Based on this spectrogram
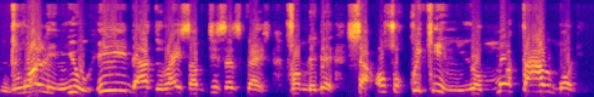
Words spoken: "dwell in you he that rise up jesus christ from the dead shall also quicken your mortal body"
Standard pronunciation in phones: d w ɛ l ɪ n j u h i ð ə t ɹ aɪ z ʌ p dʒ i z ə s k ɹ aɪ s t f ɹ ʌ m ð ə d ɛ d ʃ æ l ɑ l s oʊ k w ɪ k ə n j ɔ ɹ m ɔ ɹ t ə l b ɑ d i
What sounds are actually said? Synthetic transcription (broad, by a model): d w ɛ l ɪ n j u h i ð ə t ɹ aɪ s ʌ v dʒ i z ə s k ɹ aɪ s t f ɹ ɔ m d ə d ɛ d ʃ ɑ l ɑ l s oʊ k w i k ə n j ɔ m ɔ t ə l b ɑ d i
